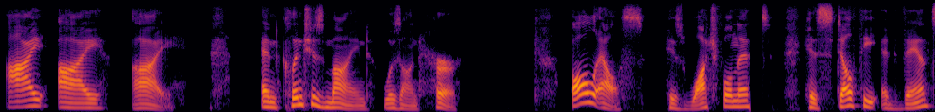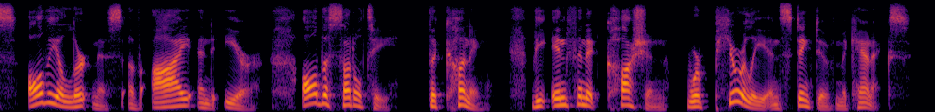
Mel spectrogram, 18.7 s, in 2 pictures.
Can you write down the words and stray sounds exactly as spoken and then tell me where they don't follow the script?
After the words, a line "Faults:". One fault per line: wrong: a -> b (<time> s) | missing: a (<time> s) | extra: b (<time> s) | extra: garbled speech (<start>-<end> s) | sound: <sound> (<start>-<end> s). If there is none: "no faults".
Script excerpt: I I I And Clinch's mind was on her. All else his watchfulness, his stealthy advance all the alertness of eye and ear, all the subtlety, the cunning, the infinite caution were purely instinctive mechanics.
I I I And Clinch's mind was on her. All else his watchfulness, his stealthy advance all the alertness of eye and ear, all the subtlety, the cunning, the infinite caution were purely instinctive mechanics.
Faults:
sound: dropout (7.5-7.6 s)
